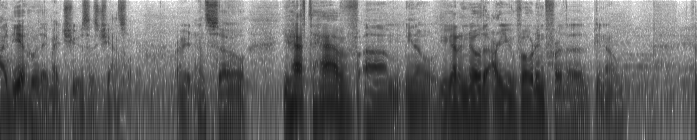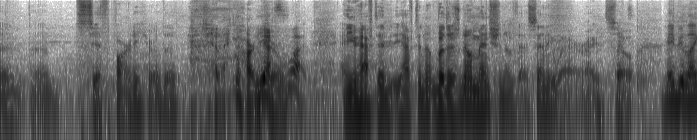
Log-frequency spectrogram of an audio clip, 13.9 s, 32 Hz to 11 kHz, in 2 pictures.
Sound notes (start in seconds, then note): 8.8 chuckles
